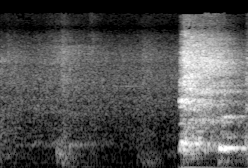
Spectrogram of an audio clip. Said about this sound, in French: Ah, vous avez entendu quelqu'un tousser là ou pas Est-ce que vous avez entendu quelqu'un tousser Ah, qui retousse Est-ce que vous avez entendu quelqu'un tousser Ah, tu t'as le droit de tousser, hein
